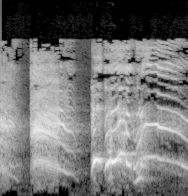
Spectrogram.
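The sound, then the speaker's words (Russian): A crow caws loudly and harshly: two short rasping calls, then a longer, drawn-out caw that trails off. No other sounds. “Старуха кричит, как ворона.”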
